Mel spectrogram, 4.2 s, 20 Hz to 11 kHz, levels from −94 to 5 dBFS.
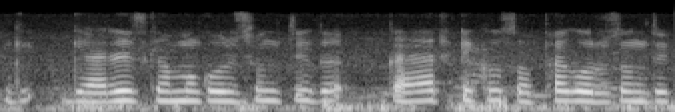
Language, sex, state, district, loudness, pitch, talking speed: Odia, female, Odisha, Khordha, -16 LUFS, 250 Hz, 130 wpm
